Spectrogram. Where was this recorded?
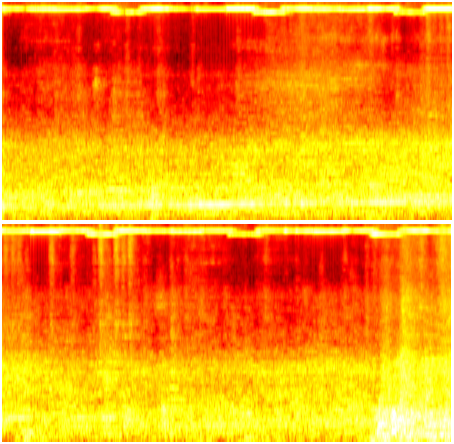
on a bus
